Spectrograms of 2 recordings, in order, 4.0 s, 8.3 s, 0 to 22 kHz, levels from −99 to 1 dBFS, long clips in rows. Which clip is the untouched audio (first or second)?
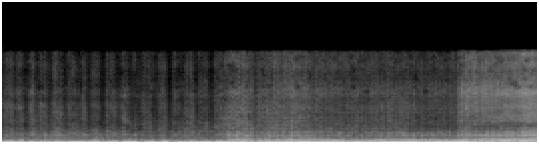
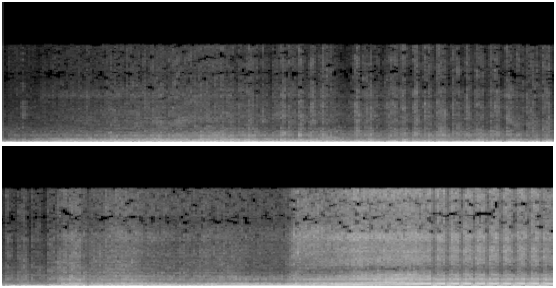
second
